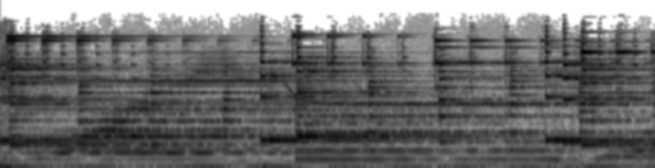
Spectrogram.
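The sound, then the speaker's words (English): Tubular bells chime in a steady melodic sequence, each struck note ringing clearly and overlapping the next, moderately loud with no voices. “Tubular bells.”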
